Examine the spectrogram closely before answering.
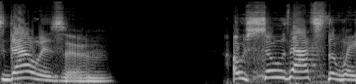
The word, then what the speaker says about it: Daoism: Hey, are you trying to tell me it's pronounced tauism? It is not tauism. It's daoism. No, it's daoism.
